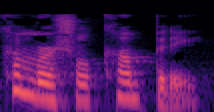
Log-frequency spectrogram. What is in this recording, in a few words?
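"commercial company", English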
